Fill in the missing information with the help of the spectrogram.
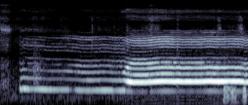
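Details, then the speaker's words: Young child ill with increased cough, allergic nasal congestion and mouth breathing after eating potato chips, crying on and off while sleeping all day: long sustained tonal wails rising in pitch, a brief sob at the end; crying. "今天是礼拜一，也没去上课，后来就一直哭，睡睡哭哭，睡睡哭哭。"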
